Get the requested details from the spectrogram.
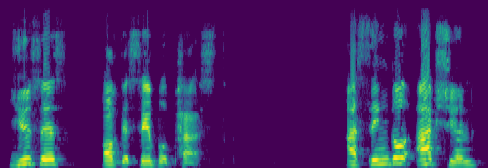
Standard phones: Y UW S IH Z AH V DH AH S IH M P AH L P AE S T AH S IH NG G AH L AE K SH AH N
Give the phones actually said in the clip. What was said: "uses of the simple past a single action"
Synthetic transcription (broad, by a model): Y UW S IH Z AH V DH AH S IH M P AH L P AE S T AH S IH NG G AH L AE K SH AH N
